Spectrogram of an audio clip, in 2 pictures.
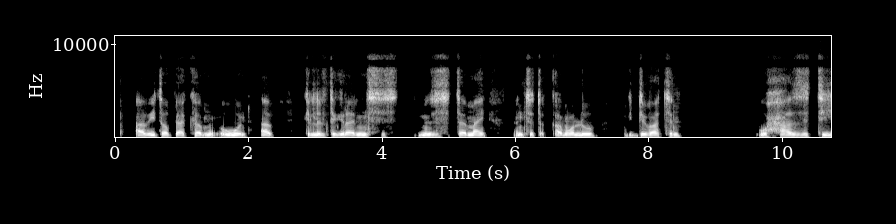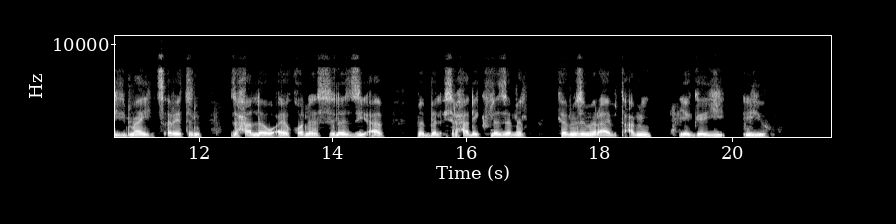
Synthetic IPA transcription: ʔaβit̪ʰjo̞pʼjakʰɐmɨ̰wʊnʔaβ | kʰɨlːɨlt̪ʰɨɡɾaj | nɨzɨsɨ̥t̪ʰɐmaj | ʔɨ̰nt̪ʰɨt̪ʼɨkʼːɐmɐlːu | ɡɨd̪ɨβat̪ʰɨn | wʊ̰ħazɨt̪ʰimajt͡sʼɨɾet̪ʰɨn | zɨħalːɐwuʔa̰jkʰo̞nɐsɨlɐziʔa̰β | mɐbɐlʕɨsɾa̰ħad̪ɐkʰɨ̥flɐzɐmɐn | kʰɐmzimɨɾʔajbɨt̪ʼa̰ʕmi | jɛɡɐji | ʔɨjːu

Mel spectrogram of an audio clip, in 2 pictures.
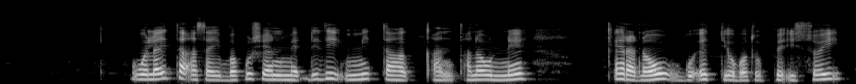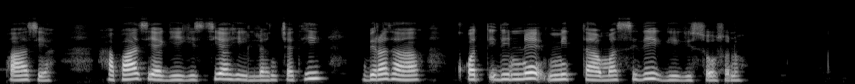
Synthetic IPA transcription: wɔlɐjt̪ːɐʔɐsɐjbɐkʊʃɪjɐnmɛɗːɪd̪ɪmɪt̪ːaːkʼɐnt̪ʼːɐnɐwnːɛ | kʼɛɾɐnɐwɡɔʔɛt̪ːɪjɔbɐt̪ʊpːɛʔɪsːɔj | paːsɪjɐ | hɐpaːsɪjɐɡiːɡɪsːɪjɐɦiːlːɐnt͡ʃːɐt̪ɪ | bɪɾɐt̪aː | kʼɔt̪ʼːɪd̪ɪnːɛmɪt̪ːaːmɐsːɪd̪ɪɡiːɡɪsːo̞ːsɔnɐ

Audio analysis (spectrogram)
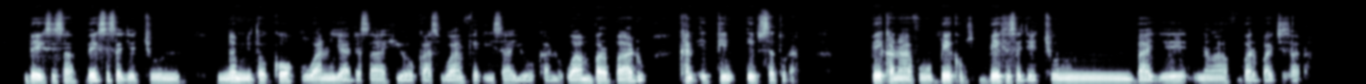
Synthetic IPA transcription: beːksɪsɐbe̞ːksɪsɐd͡ʒɛt͡ʃːuːnː | ɐmnɪt̪ɔkːɔwaːnjaːd̪ɐsaːjo̞ːkaːswaːnfɛᶑiːsaːjo̞ːkaːnwaːmbɐɾbaːd̪ʊ | kʰɐnɪt̪ːiːnɪbsɐt̪ʊᶑɐ̥ | b̥eːkɐnaːfuːbebeːksɪsɐd͡ʒɛt͡ʃːuːn | baːjʔe̞ːnɐmaːfbɐɾbaːt͡ʃːɪsaːᶑɐ̥

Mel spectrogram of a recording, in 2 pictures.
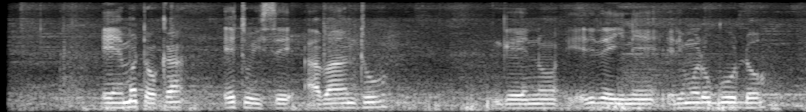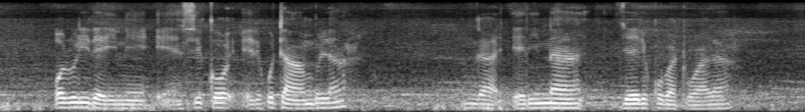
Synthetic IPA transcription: emo̞to̞ka | etwise̞a̰βaːntu | ŋɡe̞ːno̞e̞̰ɾiɾeine̞̰ːɾimuluɡuːdo̞ | luliɾejine̞̰ːnsiko̞e̞ɾikutaːmbula | ŋɡae̞ɾina | ɟe̞ːɾikuβatwaːla

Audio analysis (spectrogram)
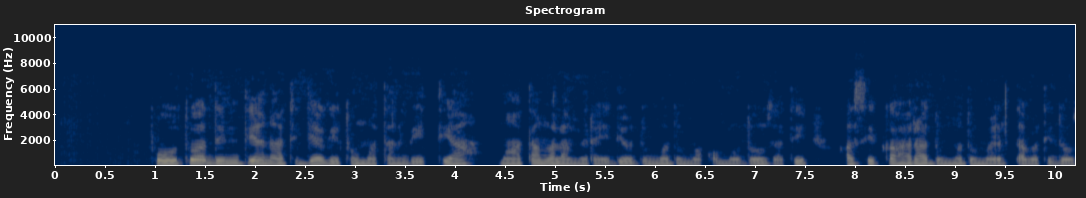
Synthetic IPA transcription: pʰo̞ːt̪ʊwad̪ɛnd̪ɪjɐnaːt̪ɪd̪ɪjaːɡe̞ːt̪ʊmɐt̪ɐnbe̞ːt̪ːɪja | maːt̪ɐmɐlɐmɛɾʔɐjd̪ɪjɔd̪ʊmːɐd̪ʊmːɐkʼɔmːɔd̪o̞ːzɐt̪ɪkʼɐsːɪkʰːɐɦɐɾad̪ʊmːɐd̪ʊmːɐɪ̰ɾt̪ʼːɐbɐt̪ɪd̪o̞ː

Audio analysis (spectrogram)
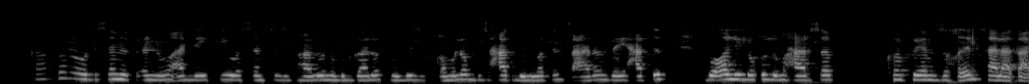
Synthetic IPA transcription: kʰaβt̪ʰo̞mawɔd̪ɨsɐβnɨt̪ʼʕɨnːualːɐjt̪ʰiwɔsːɐnt̪ʰizɨbːaɦalunɨɡɨlɡalo̞t̪mɨɡizɨt̪ʼɐkʼɐmɨlo̞mbɨzuħat̪bɨlwɐt̪ʰɨnt͡sʼɨʕaɾɨnzɐjħat̪ʰʼːɨt̪bɨkʼɐliluxulːumaħbɐɾɐsɐβ | kʰɐfɾijomzɨxʔɨlsalat̪ʼaju

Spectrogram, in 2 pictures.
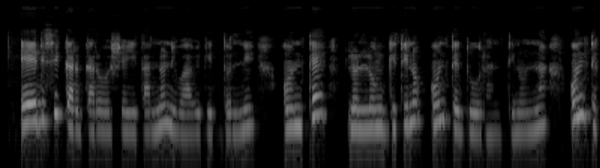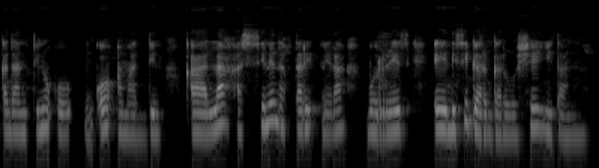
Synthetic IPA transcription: ʔe̞ːd̪ɪsɪɡɐɾɡɐɾo̞ːʃɛjɪt̪ɐnːɔnɪwaːwɛɡɪd̪ːɔnːɪʔɔnt̪ːɛlɔlːɔŋɡɪt̪ɪnɔɔnt̪ːɛd̪uːɾɐnt̪ːɪnɔnːɐɔnt̪ːɛkɐd̪ɐnt̪ːɪnɔkʼɔʔɐmɐd̪ːɪnɔkʼaːlːɐhɐsːɪnɛd̪ɐft̪ɐɾɪnɛɾɐbɔrːe̞ːsʔe̞ːd̪ɪsɪɡɐɾɡɐɾo̞ːʃɛjɪt̪ɐnːɔ

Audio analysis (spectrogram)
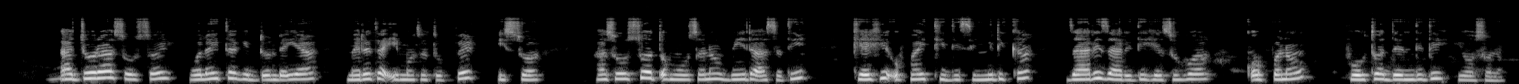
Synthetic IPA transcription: ʔɐd͡ʒːoːɾaːsoːsːɔjwɔlɐjt̪ːɐɡɪd̪ːɔnd̪ɛʔɪjaː | mɛɾɛt̪ɐʔɪmːɔt̪ɐt̪ʊpːɛ | ɪsːʊwa | hɐsoːsːʊwɐt̪ʼɔmoːsɐnɐwbiːd̪ɐːsɐt̪ɪ | ke̞ːhɪʔʊfɐjt̪ːiːd̪ɪsɪmːɪd̪ɪkːɐ | zaːɾɪzaːɾɪd̪ɪɦɛsɔhʊwa | kʼɔpːɐnɐw | poːt̪ʊwad̪ɛnd̪ɪd̪ɪjo̞ːsɔnɐ

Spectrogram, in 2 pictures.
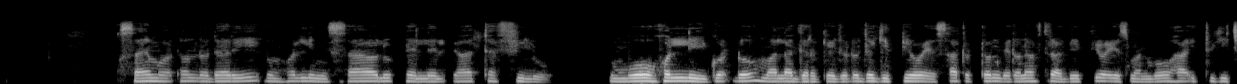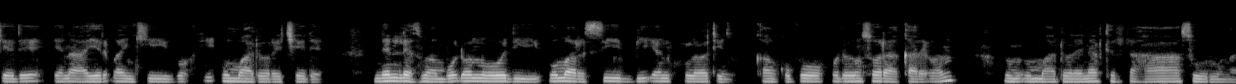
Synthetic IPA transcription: sajmbɔɗɔnɗɔdaɾiɗumɦolːimisalupɛlːɛlɓɛwatafilu | ɗumbɔholːiɡɔɗːɔmalːadɛɾkɛd͡ʒɔɗɔd͡ʒoɡipiɔɛsatɔtɔnɓɛɗɔnaftiɾabɛpiɔɛsmanbɔɦaitːukit͡ʃɛdɛɛnajiɾɓaŋkʰiɡɔumːatɔɾɛt͡ʃɛdɛ | ndɛnlɛsmanbɔɗɔnwodiumaɾsibiʔɛnklɔtin | kaŋkɔpɔɔɗɔnsɔɾakaɾɛɔn | ɗumumːatɔɾɛnaftiɾtaɦasuɾuŋɡal

